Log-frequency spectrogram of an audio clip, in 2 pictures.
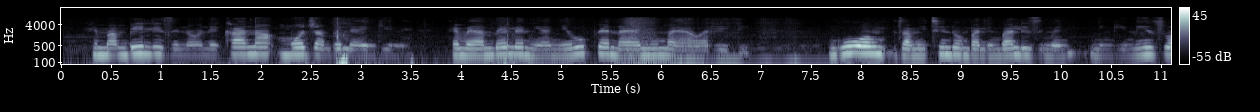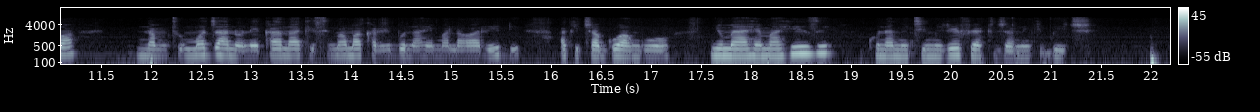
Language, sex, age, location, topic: Swahili, female, 18-24, Mombasa, government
